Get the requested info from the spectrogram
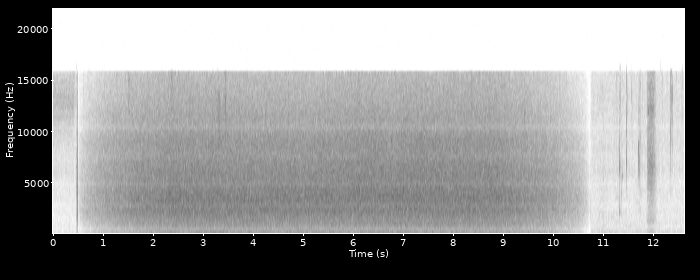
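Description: A short click, then a steady rushing outdoor noise that fades in, holds for about nine seconds with a low rumble beneath it, and fades out shortly before the end.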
